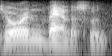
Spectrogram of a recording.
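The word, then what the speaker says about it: Joran van der Sloot: Now, Joran Vandersloot is his name, but it's spelled J-O-R-A-N, but it's Joran Vandersloot.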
